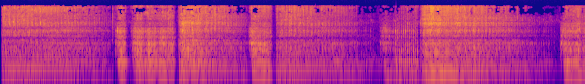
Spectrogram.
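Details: A black tiger roars in a series of deep, gravelly bursts, each a few seconds long with short pauses, heavy and low like an idling or revving engine.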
